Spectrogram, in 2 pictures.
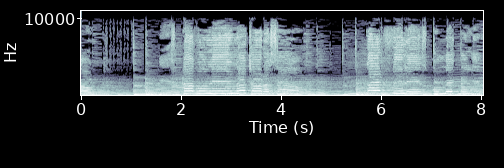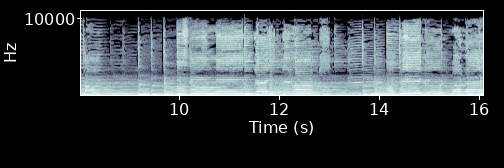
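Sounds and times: acoustic guitar playing: 0.0s - 16.0s.

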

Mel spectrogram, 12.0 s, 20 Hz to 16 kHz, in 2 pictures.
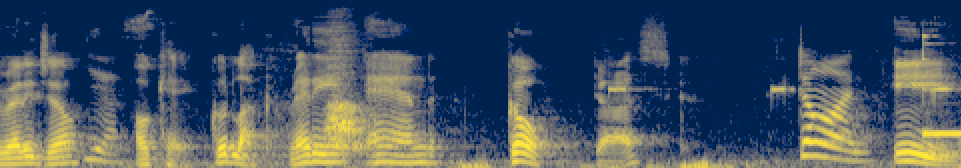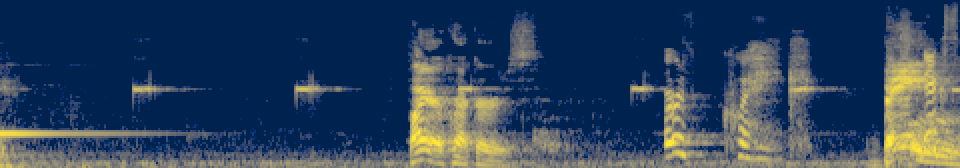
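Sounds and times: short high beeps: 5.8s - 7.3s.

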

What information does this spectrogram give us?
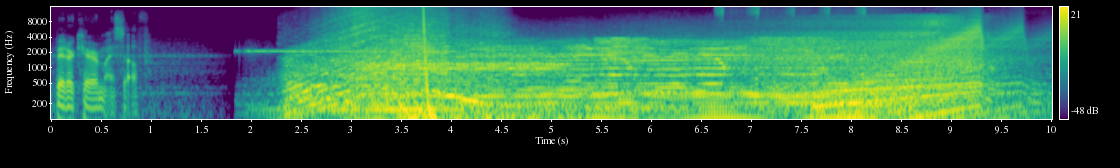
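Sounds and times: music: 1.8s - 10.0s
rising whoosh with rising tones: 1.9s - 10.0s.

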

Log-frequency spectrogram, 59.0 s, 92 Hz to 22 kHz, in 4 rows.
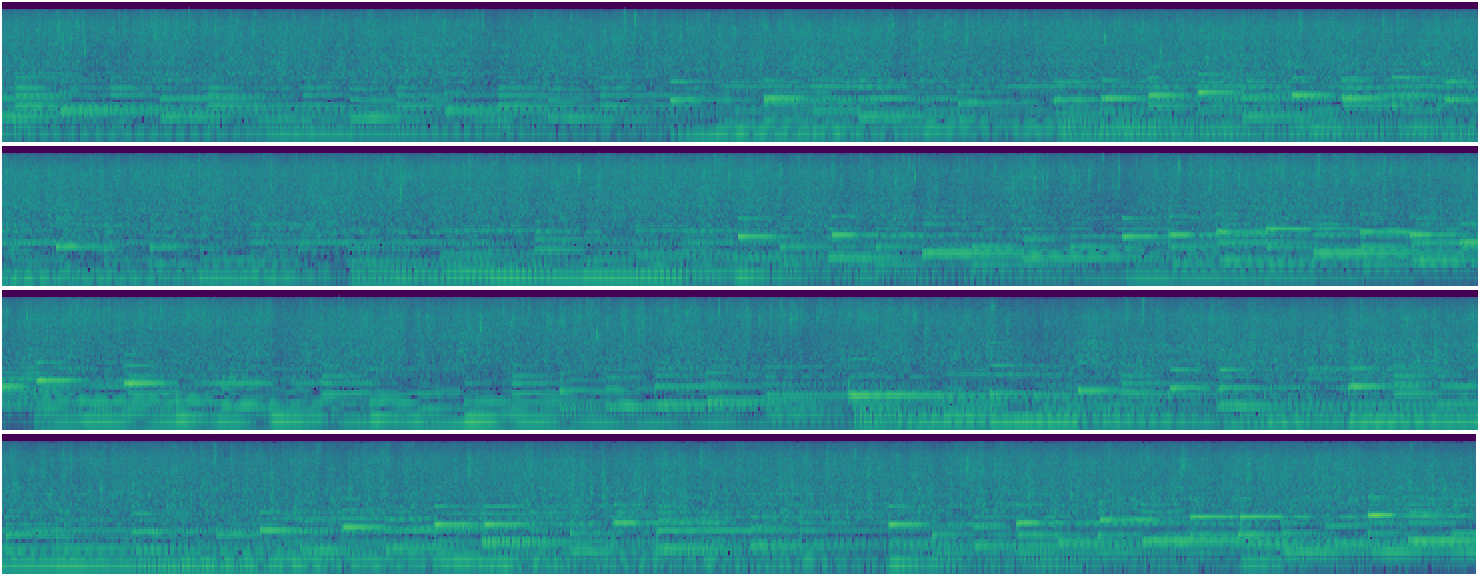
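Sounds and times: light rain patter: 0.0s - 59.0s
soft slow piano music: 0.0s - 59.0s.

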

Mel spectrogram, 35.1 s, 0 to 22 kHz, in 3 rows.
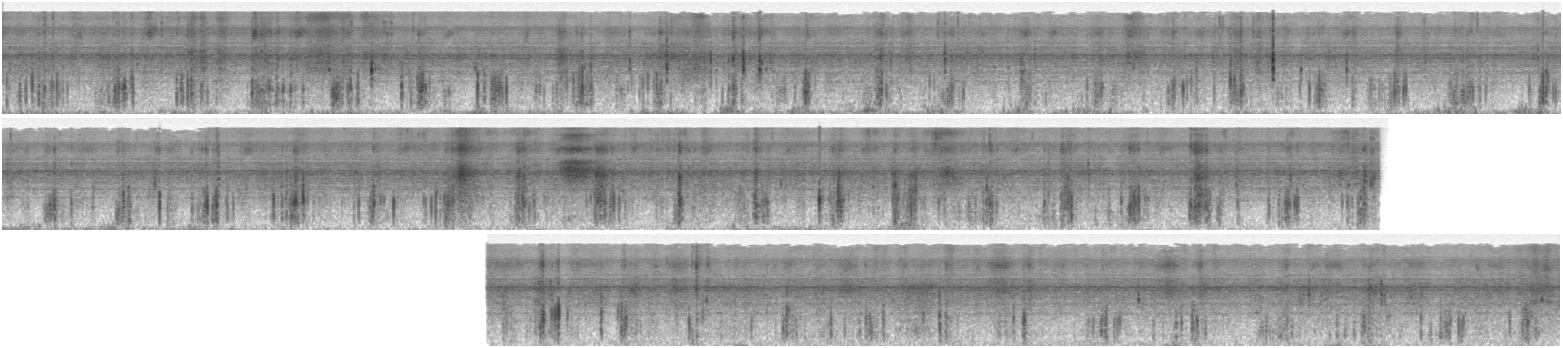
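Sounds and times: boots crunching in snow: 0.0s - 22.0s, 27.1s - 35.0s.

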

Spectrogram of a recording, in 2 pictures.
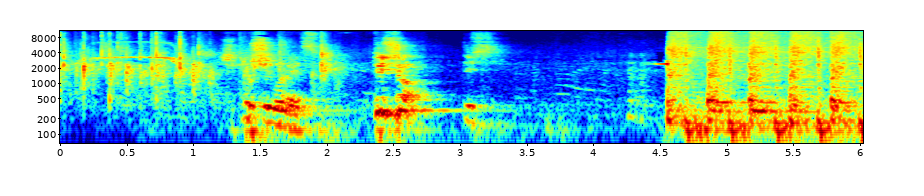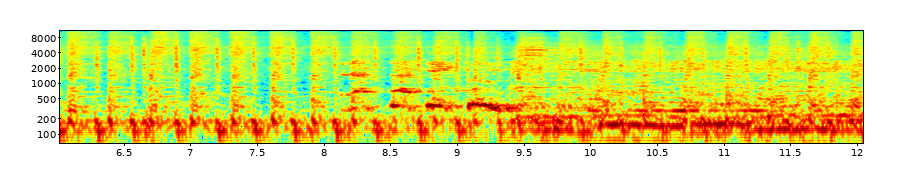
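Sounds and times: drum kit beat: 4.6s - 12.0s
rock band playing: 4.6s - 12.0s
electric guitar: 9.0s - 12.0s.

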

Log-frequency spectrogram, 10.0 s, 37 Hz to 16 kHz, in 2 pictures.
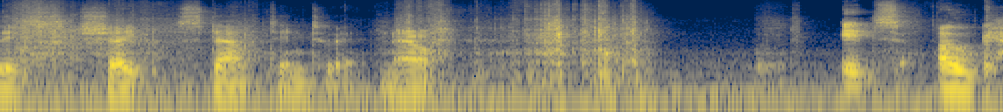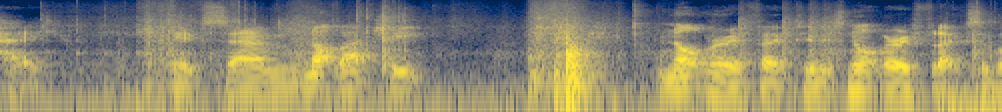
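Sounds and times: cardboard wrap rustling and scraping: 0.0s - 1.2s, 2.0s - 3.3s, 5.2s - 9.4s.

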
